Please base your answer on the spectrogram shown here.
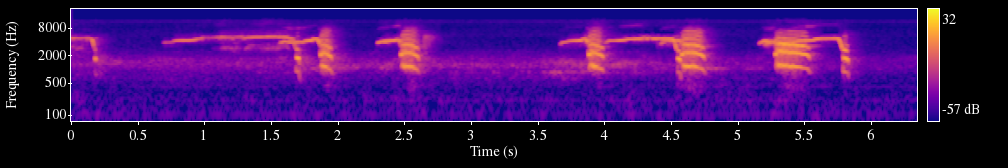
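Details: Common buzzards at a nest in Tiszalök, Hungary, with two chicks and a rabbit brought for breakfast, 26 June 2022, give thin, high whistles, some held then dropping sharply, broken by harsher squealing bursts about every second over a faint hum.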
